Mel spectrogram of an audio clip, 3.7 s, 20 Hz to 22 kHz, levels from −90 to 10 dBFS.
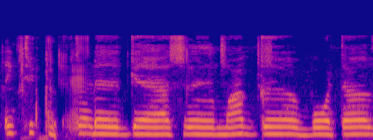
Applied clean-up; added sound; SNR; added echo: neural mask model Resemble Enhance denoiser.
